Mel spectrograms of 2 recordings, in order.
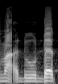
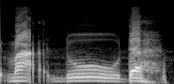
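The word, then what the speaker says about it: معدودة: Apabila ada ta marbutah terletak di akhir bacaan kita, maka ia diganti dengan huruf ha. Awalnya ma'dudah, kalau dibaca bukan ma'dudat lagi, tapi ma'dudah, ya, ma'dudah.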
